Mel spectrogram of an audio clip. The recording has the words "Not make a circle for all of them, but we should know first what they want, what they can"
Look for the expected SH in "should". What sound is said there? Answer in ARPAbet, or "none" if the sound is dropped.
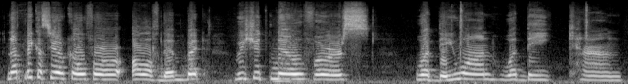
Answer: SH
